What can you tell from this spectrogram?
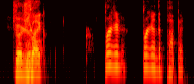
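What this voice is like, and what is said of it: Imitates another person's voice. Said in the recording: “That was actually good. Better than the Espiro impersonation.”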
